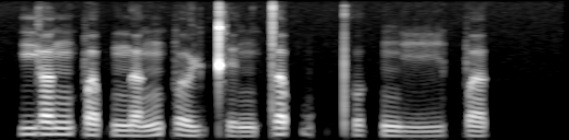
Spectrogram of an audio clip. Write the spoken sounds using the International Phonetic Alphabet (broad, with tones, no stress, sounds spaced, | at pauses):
j ɐ˧ ŋ p ɐ˨ p̚ n̪ ɐ˨˥ ŋ p ɵ˨˧ ɥ kʰ ɪ˨ ŋ t̪ ɐ˥ p̚ ʊ˨ k̚ pʰ ʊ˧ k̚ ŋ iː˨˧ p ɐ˧ k̚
